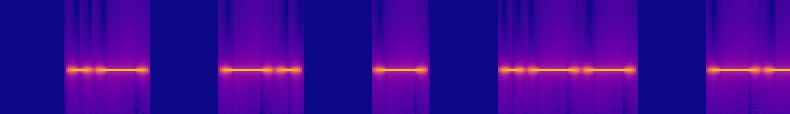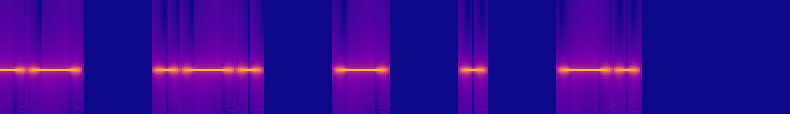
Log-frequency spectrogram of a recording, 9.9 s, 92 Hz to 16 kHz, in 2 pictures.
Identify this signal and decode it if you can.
Morse code, heard as a keyed tone, about 14 wpm, spaced as for 10 wpm, 680 Hz. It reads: ANTWORTEN
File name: Morsekurs / Witze / Witz 05 Dezember 2023 50 F70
